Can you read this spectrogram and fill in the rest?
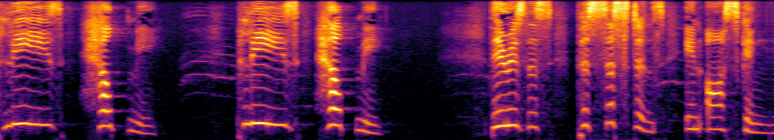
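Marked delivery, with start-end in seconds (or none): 0.0-3.9 put-on repeated begging, pitched up. Speaker retells how a woman begged for help, acting out her begging. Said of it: "She was begging".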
